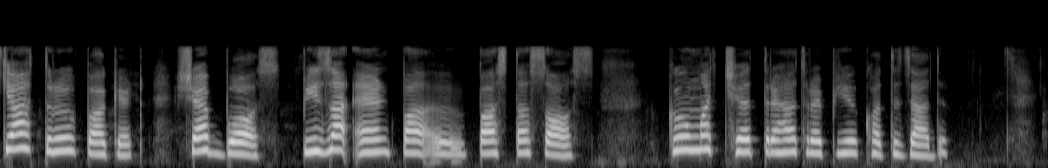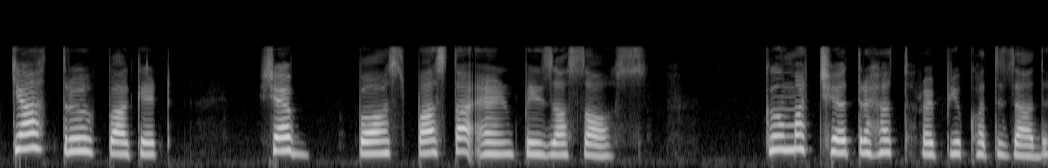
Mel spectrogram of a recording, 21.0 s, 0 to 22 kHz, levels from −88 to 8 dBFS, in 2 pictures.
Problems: constant background noise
